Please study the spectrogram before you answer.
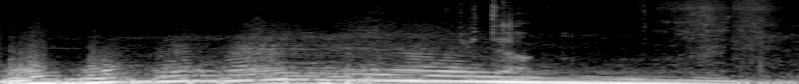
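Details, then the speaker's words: Car driven and revved, heard from inside: deep, booming exhaust drone that swells and falls with the revs, far too loud. Excessively loud exhaust; gearbox shifts smoothly. "je suis vraiment content de cette voiture malgré le bruit qui est trop fort à mon goût"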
